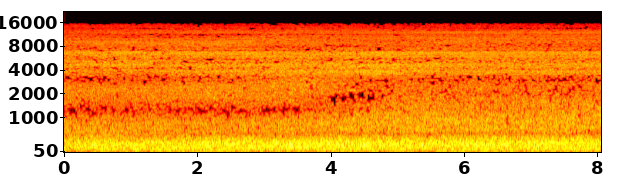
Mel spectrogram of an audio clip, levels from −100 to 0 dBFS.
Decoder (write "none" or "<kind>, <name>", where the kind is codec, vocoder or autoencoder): none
